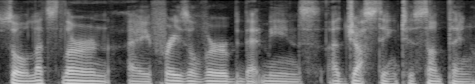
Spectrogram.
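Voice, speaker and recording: A man with a Canadian accent speaks in a very deep, low voice at a fairly slow pace, his intonation monotone and flat. The very clean recording has a silent background and a dry, close sound with no echo. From Canada. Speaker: English teacher. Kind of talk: English lesson podcast. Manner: slow, clear.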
